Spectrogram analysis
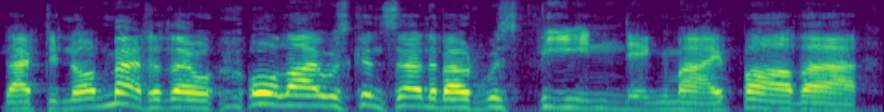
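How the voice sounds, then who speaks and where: Higher-pitched man narrating a dramatic story. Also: normal speed, fairly bright tone, muffled recording. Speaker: narrator reading a story aloud.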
